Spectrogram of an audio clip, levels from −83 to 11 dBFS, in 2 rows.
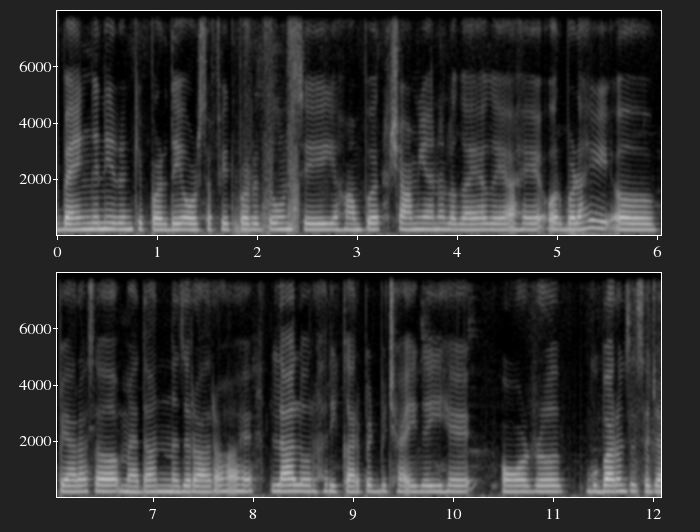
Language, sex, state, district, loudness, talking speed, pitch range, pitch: Hindi, female, Uttarakhand, Tehri Garhwal, -18 LUFS, 185 wpm, 210-215 Hz, 210 Hz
